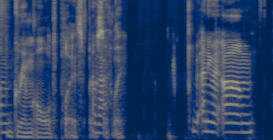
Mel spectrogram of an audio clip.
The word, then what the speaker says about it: Grimmauld: It's Grimmauld Place, basically.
